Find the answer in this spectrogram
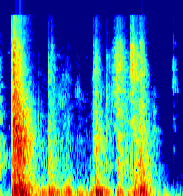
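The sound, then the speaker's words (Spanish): A wooden door is broken in, a panel of it smashed: a loud crash first, then several more forceful, splintering impacts at irregular intervals, harsh, with no voices. “Lograron romper un panel de la puerta y descorrieron los pasadores.”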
